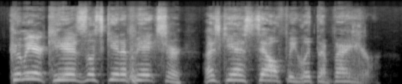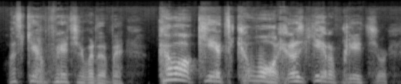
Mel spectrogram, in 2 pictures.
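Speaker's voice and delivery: high-pitched, eager tourist voice; mock clueless dad. Host acts a tourist calling kids over to a bear, mock eager. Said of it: "the guy that walks up on a bear and goes".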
